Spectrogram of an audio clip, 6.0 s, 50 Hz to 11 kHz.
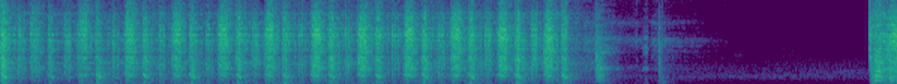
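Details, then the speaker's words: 2006 Yamaha Raptor 700 ATV, apparently ridden without an air filter, no check engine light: fires in uneven, stumbling pulses, dies and restarts; rough, iffy start and idle, owner suspects it needs new gas. "Starts up a little iffy. Maybe needs new gas."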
